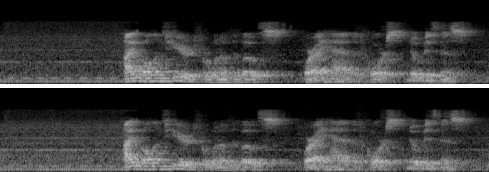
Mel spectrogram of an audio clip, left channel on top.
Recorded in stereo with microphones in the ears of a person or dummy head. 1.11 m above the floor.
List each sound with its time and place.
1.2 s a man speaking: 50° right (ahead or behind), 1.8 m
